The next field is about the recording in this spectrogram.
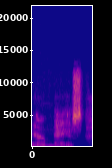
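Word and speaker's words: Hermès: what purses overpriced scarves if you pronounce it air maze uh everyone still knows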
